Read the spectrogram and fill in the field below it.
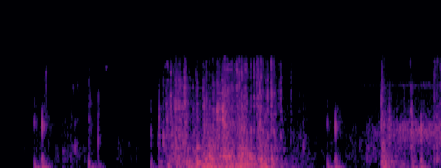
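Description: Boots thud on wooden floorboards.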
